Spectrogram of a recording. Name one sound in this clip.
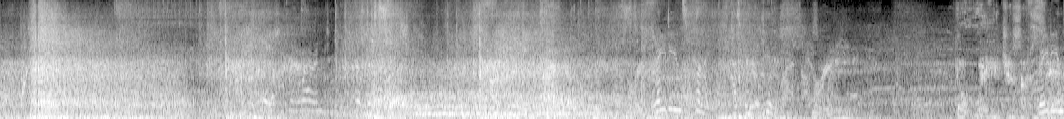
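Magic spells blast and crackle in a busy battle.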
